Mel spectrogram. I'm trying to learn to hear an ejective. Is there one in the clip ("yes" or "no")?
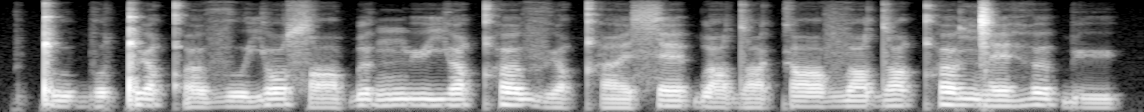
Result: yes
